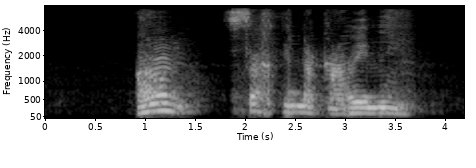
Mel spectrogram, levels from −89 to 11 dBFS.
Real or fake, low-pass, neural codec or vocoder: fake; 7.2 kHz; codec, 44.1 kHz, 1.7 kbps, Pupu-Codec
